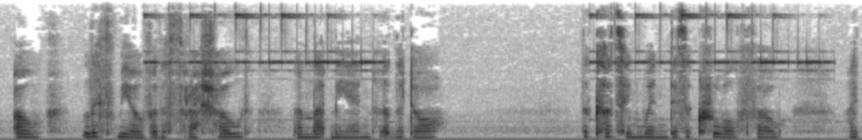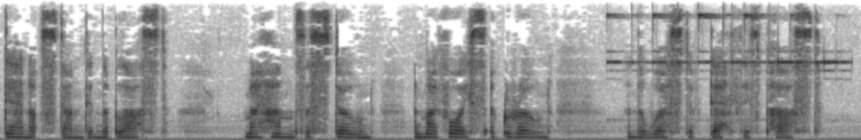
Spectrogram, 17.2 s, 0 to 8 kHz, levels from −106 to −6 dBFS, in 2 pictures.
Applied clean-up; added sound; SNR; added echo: none; Bell; 4 dB; none.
